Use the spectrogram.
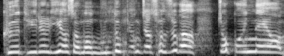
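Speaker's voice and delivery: high, running race commentary; sports commentator. Acted. Commentator calls patients racing to the pond, mock play-by-play. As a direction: call it like a live race, pitch held high. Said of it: "중계가 시작될 거예요".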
